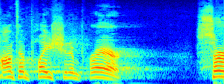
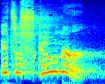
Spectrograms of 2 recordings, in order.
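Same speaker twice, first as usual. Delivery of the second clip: put-on very high-pitched, condescending, know-it-all child's voice; 11 semitones higher than usual. Retelling how a little kid would finally tell the speaker the answer, mock-condescending kid voice. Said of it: "a little kid would condescendingly say".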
